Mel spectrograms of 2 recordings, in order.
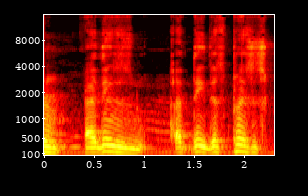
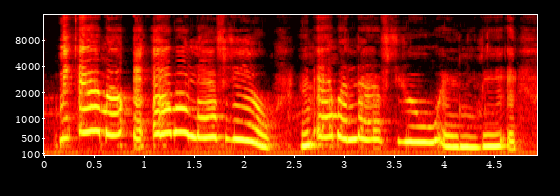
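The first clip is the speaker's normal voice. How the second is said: put-on puppet monster character voice. Trying out voices with a friend, speaker tries a new one: Elmo voice. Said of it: "What the hell, Elmo?".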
